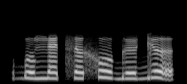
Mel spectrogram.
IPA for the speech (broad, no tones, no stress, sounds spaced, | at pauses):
ɓ o ŋ ɛ t͡s ə x o ɡ ø ɡʲ ə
